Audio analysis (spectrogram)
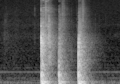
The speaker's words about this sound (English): And anyway, long story short is, I get a knock on my door.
